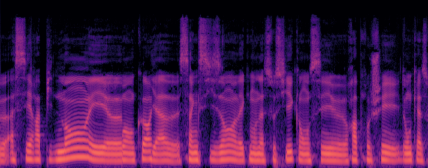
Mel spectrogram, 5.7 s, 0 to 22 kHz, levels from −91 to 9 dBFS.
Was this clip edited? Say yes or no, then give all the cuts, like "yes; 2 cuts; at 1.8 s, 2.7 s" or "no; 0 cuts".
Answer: yes; 1 cut; at 1.6 s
